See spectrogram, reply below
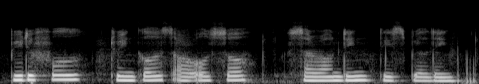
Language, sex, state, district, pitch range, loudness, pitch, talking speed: English, female, Nagaland, Kohima, 175-205 Hz, -15 LUFS, 185 Hz, 90 wpm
